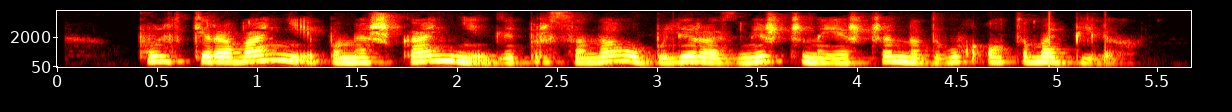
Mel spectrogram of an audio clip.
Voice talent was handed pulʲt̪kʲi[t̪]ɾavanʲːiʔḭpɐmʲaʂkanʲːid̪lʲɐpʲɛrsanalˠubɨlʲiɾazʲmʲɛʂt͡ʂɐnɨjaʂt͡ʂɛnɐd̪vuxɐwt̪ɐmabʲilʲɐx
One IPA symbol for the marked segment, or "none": none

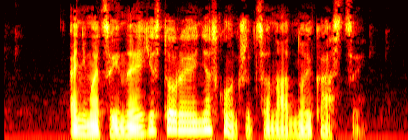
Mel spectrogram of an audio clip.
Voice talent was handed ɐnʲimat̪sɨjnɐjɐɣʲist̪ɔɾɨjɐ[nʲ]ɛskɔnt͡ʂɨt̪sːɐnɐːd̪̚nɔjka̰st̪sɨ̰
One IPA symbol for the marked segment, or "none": nʲ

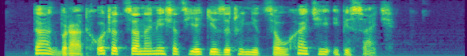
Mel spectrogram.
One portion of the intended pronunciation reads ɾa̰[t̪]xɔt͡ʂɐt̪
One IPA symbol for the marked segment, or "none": t̪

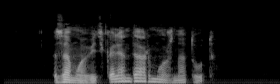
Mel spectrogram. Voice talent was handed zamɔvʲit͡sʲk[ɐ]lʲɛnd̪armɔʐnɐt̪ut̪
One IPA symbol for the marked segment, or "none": ɐ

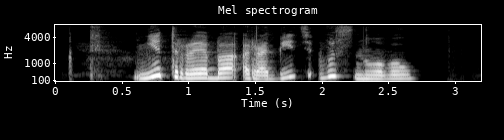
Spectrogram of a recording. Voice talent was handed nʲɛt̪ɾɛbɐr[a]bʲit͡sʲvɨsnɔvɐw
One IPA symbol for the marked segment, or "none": a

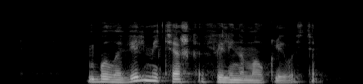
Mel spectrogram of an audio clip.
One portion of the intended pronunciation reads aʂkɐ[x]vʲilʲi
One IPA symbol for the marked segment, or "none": x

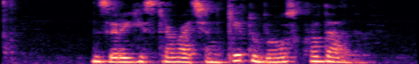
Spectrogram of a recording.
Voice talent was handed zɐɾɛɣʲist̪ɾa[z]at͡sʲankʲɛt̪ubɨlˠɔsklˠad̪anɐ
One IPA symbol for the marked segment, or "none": v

